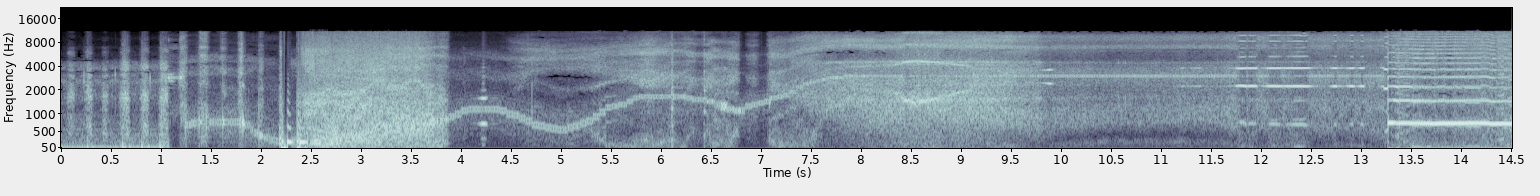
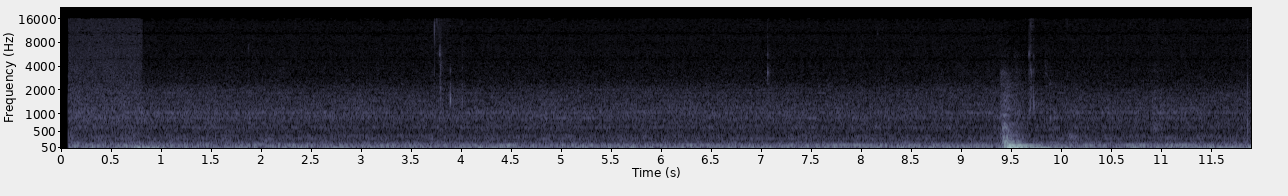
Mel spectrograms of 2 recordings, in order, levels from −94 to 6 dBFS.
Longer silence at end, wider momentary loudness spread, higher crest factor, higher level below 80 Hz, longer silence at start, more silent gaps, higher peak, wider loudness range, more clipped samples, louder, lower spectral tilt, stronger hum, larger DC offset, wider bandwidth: about the same, 0 s vs 0 s; first, 12 LU vs 6 LU; second, 10 dB vs 26 dB; first, -26 dBFS vs -46 dBFS; about the same, 0 s vs 0.1 s; neither; first, 0 dBFS vs -16 dBFS; about the same, 7 LU vs 8 LU; neither; first, -8 LUFS vs -48 LUFS; second, -1.5 dB/octave vs -6 dB/octave; neither; neither; second, 11.5 kHz vs 16 kHz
